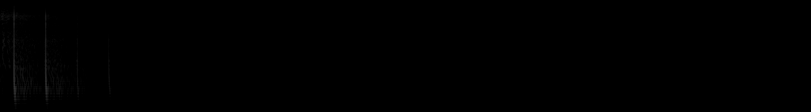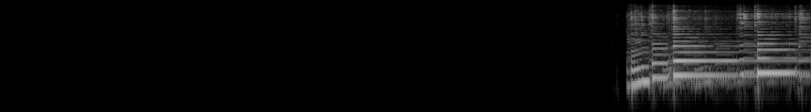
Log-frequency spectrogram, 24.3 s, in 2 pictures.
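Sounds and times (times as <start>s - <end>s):
lead guitar at 95 BPM in A minor: 21.6s - 24.3s.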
